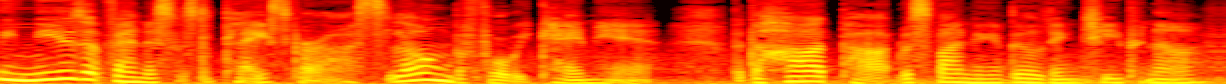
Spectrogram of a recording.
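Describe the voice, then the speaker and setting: Lively, bawdy British landlady, lowish voice. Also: moderate pace, noisy background. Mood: musing, proud. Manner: affectionate, frank, cheeky, often calls people darling. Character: warm, bawdy middle-aged British landlady of a boarding house. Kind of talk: video game voice acting.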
